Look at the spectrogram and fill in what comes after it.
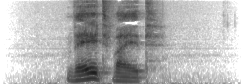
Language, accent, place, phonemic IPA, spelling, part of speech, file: German, Germany, Berlin, /ˈvɛltvaɪ̯t/, weltweit, adjective, De-weltweit.ogg
- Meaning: worldwide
